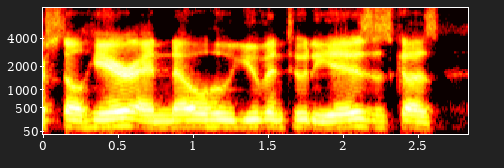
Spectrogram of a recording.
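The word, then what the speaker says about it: Juventus: And the only reason that some of you are still here and know who Juventi is is because their name rhymes with Booty.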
